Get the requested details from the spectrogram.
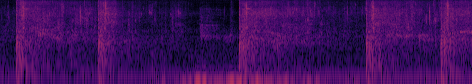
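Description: Pistol shots ring out with sharp cracks.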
